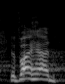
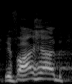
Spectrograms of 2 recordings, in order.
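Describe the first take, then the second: No difference in how they are said.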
